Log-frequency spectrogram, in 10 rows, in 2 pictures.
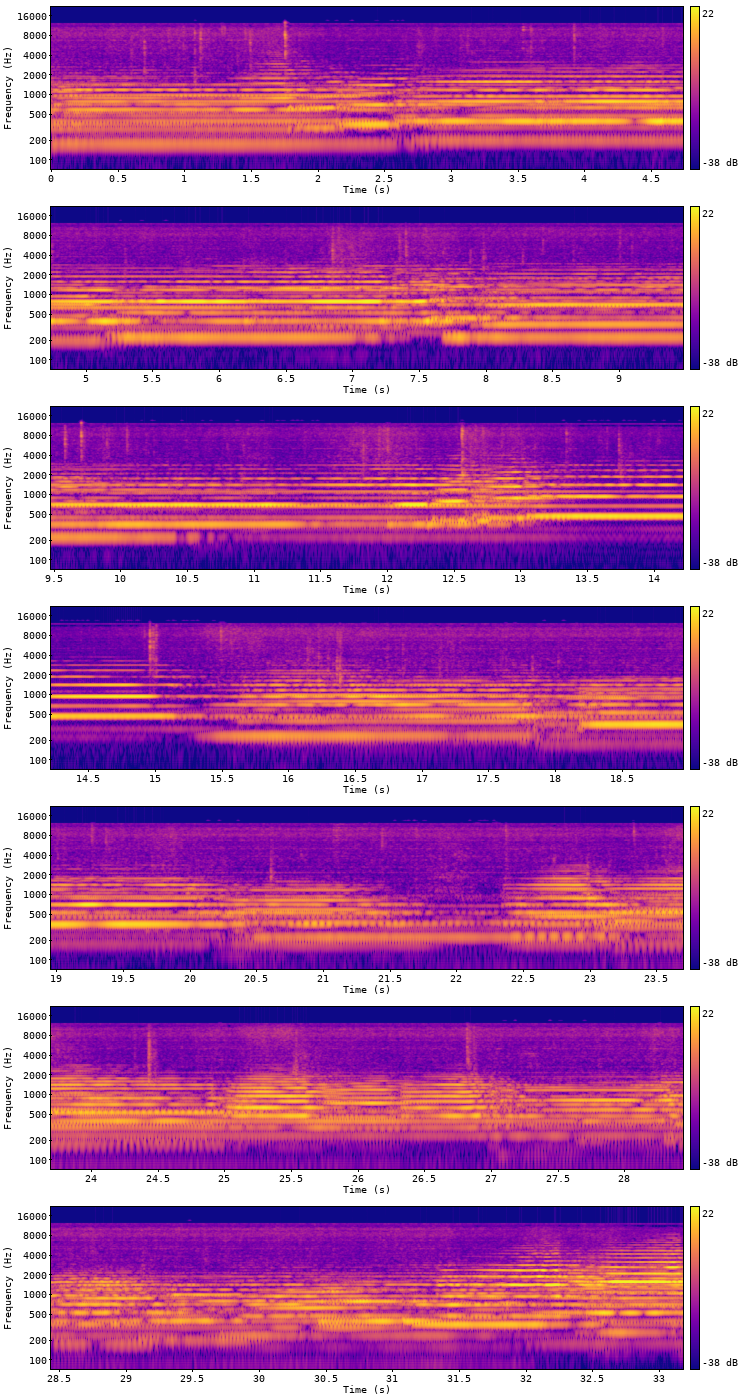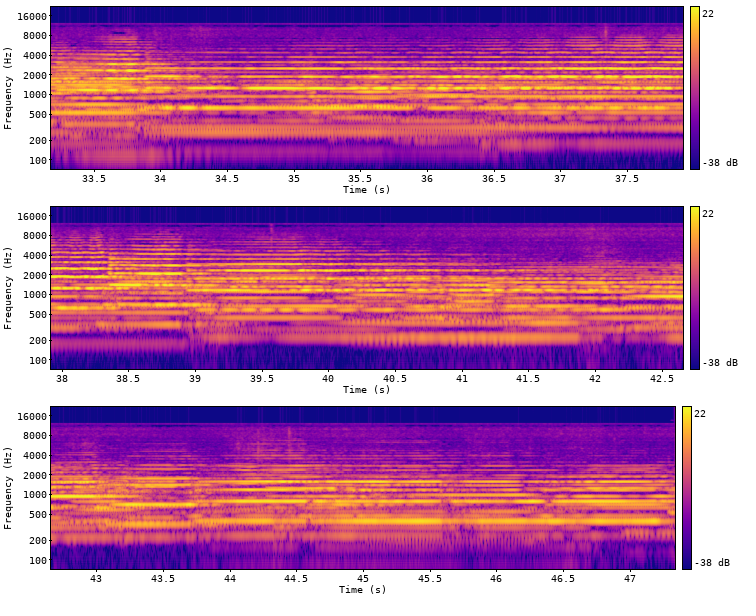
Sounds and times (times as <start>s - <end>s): Brass instrument: 0.0s - 47.3s.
